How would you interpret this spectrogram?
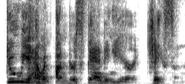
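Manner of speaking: strangled, threatening question; loud scratchy ultimatum; demanding scratchy voice. A narrator's reading. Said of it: "demanding, scratchy voice".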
